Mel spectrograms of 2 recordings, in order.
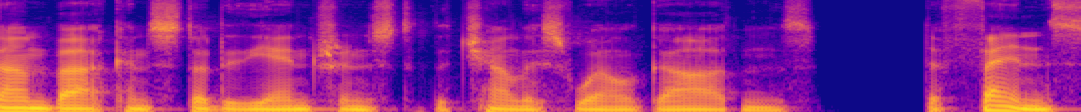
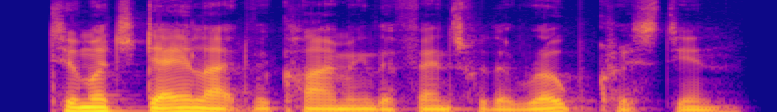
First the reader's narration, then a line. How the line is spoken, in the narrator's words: Ailsa says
